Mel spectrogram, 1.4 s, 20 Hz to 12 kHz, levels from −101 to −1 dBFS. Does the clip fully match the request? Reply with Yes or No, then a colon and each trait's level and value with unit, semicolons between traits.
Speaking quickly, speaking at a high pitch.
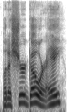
No: fast, 215 wpm; medium, 180 Hz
